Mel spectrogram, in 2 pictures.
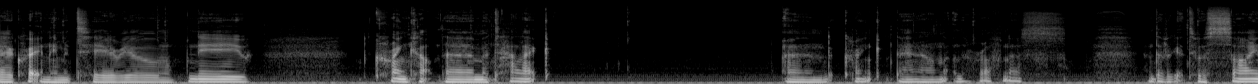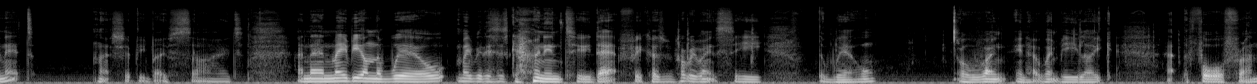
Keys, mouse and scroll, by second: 0.5 click, 1.5 click, 5.0-6.3 drag, 8.7-9.7 drag, 11.8 click, 12.7-15.0 middle drag, 18.1-19.3 scroll up 1, 19.3 Tab, 20.0 Tab, 21.6-23.0 scroll up 3.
